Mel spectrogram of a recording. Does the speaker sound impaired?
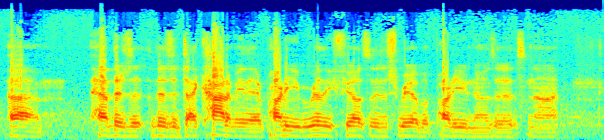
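No.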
